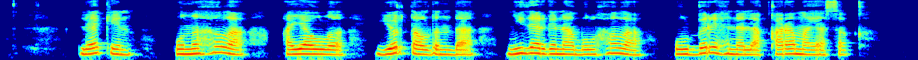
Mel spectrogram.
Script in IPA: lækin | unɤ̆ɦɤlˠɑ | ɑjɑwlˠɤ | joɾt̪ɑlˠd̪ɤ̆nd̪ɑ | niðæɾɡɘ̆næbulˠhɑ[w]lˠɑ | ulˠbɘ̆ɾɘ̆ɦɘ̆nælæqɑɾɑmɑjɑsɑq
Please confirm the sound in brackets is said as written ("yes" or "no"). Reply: no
